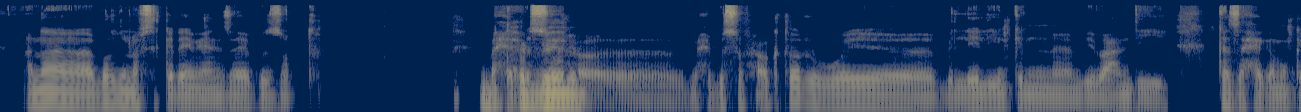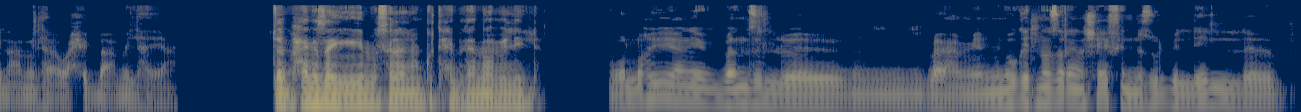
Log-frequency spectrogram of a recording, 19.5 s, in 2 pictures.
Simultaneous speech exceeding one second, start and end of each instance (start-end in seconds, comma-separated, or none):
none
